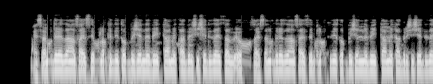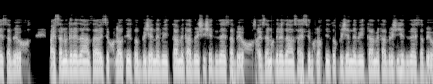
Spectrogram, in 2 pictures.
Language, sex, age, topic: Gamo, male, 18-24, government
